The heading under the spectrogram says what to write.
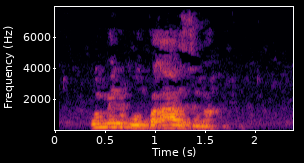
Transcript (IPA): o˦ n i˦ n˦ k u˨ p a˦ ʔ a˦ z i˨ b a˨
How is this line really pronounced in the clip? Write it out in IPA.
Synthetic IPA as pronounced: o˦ m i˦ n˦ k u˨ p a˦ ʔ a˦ z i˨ m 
